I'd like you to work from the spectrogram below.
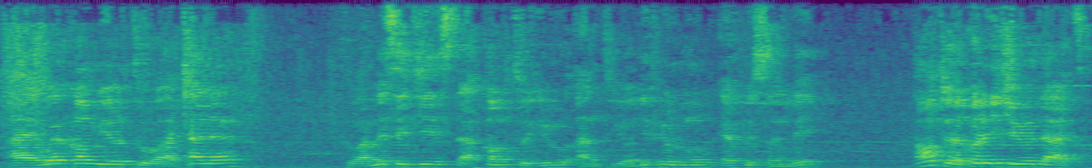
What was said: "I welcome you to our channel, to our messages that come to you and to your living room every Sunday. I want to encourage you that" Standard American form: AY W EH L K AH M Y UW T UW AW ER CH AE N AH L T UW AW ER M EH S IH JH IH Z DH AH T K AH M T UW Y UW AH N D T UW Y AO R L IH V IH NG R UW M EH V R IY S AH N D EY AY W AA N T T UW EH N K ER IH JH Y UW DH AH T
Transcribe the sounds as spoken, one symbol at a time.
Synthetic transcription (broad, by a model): AY W EH L K AH M Y UW T UW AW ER CH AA N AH L T UW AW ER M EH S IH JH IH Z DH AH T K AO M T UW Y UW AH N T UW Y AO L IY V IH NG R UW M EH V R IY S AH N D EY AY W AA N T T UW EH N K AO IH JH Y UW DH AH T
